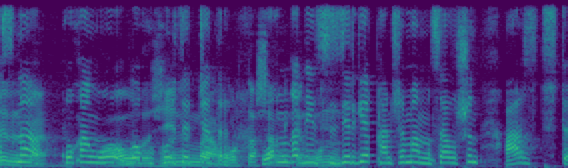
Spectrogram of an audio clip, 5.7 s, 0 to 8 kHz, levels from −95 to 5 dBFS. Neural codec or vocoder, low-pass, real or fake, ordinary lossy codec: none; none; real; none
